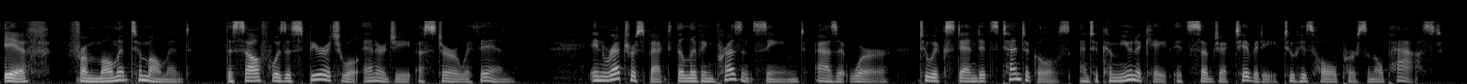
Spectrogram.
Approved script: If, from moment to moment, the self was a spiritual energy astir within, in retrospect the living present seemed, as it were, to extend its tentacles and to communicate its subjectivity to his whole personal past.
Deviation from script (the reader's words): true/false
false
